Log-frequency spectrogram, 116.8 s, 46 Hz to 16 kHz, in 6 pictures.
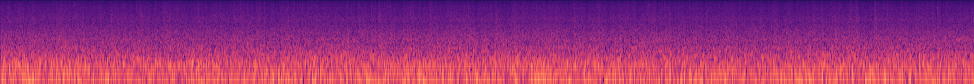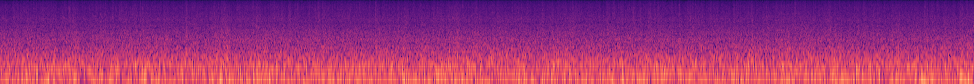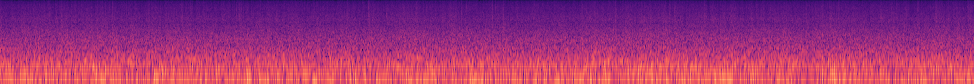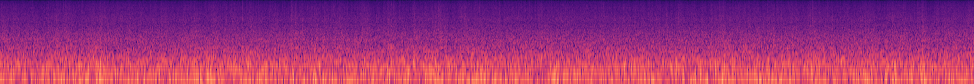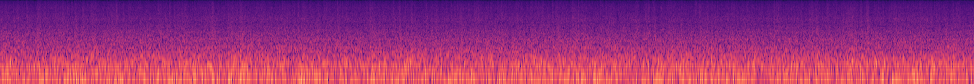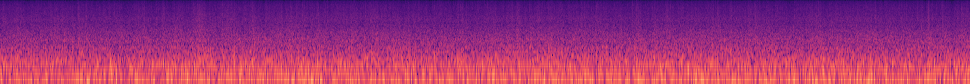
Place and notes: Reading, UK - mill race ...
mill race ... the old mill ... dpa 4060s clipped to bag to zoom h5 ... on the walkway above the sluices ...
